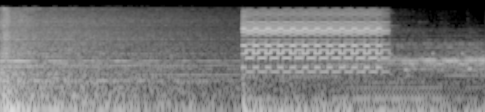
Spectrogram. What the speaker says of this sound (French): Le téléphone sonne chez la mère de Lisa.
